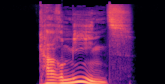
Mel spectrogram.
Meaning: genitive singular of Karmin
- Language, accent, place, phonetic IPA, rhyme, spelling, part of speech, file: German, Germany, Berlin, [kaʁˈmiːns], -iːns, Karmins, noun, De-Karmins.ogg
